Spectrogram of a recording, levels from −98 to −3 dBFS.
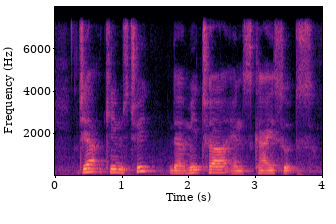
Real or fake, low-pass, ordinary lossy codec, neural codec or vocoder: real; 7.2 kHz; none; none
